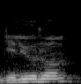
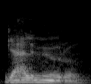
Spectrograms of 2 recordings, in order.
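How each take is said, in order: First: گلیوروم louder, stress at its end. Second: گل میوروم with گل stressed, falling after. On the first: Teacher contrasts positive form for students, end-stressed. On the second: Teacher contrasts negative form for students, گل stressed. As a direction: hit گل, let the rest fall. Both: Shown as a demonstration.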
